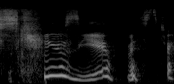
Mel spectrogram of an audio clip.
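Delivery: high, slow, haughty put-on rich lady voice.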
